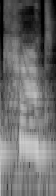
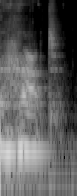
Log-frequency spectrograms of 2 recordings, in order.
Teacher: if I change the k sound to a h, now we change the actual meaning of that word from cat to hat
